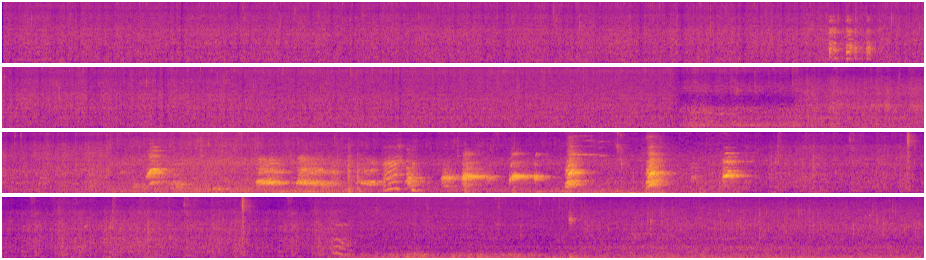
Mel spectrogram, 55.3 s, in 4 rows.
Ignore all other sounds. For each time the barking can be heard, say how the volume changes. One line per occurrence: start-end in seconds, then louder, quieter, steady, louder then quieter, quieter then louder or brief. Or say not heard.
29.6-38.7 louder.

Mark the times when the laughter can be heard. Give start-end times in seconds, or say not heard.
11.8-13.2, 32.8-33.9.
